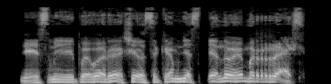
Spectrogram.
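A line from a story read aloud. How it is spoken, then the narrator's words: Roar. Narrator (Russian): взревел Сигизмунд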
